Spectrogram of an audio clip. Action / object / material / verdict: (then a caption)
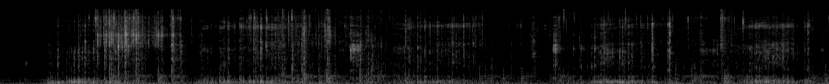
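scrape / bar of soap / soap / none. A metal blade is scraped across a solid, rectangular, palm-sized bar of green soap held in fingers with long dark-painted nails, shaving off flakes. The scraping makes a steady run of crisp, bright crackling and crunching with a soft low rumble underneath, swelling loudest near the start and continuing in dense, uneven strokes.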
